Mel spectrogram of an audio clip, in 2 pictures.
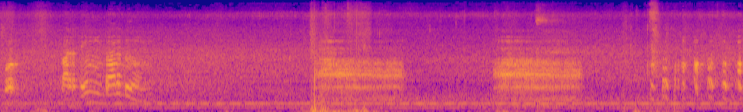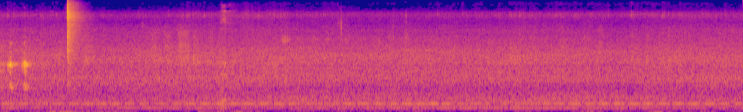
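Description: Pet fox making short high-pitched whining calls and a quick run of chattering yips, with a thump about three seconds in. A steady low hum runs underneath.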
